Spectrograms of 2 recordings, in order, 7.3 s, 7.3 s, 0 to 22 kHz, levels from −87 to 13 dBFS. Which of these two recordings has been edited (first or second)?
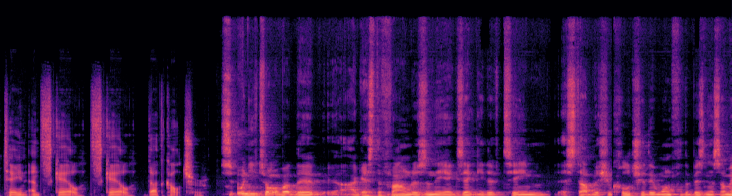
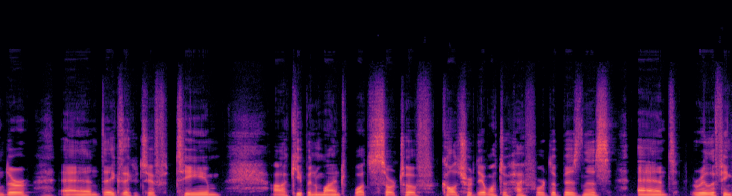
first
